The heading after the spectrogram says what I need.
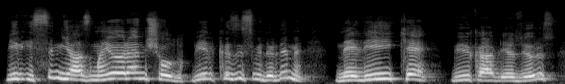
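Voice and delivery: ordinary talk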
